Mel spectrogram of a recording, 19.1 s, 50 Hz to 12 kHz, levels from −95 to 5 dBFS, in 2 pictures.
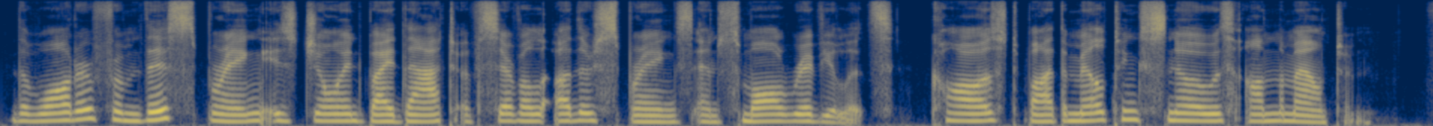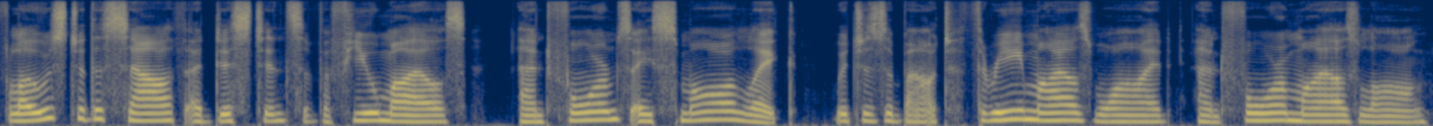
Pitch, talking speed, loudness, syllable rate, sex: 190 Hz, 155 wpm, -20 LUFS, 3.7 syllables/s, female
